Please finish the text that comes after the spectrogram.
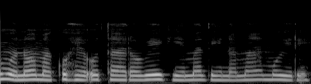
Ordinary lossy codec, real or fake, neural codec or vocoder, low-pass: AAC, 48 kbps; real; none; 7.2 kHz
